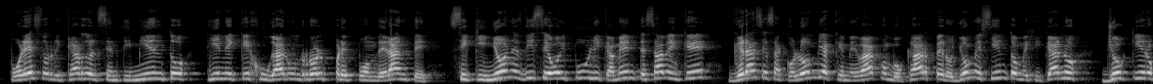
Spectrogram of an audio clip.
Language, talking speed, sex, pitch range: Spanish, 170 wpm, male, 210-270 Hz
